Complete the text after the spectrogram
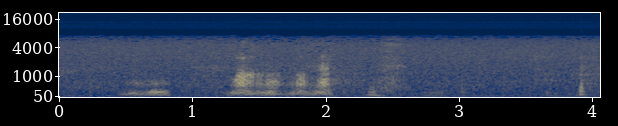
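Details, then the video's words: Two pet Siberian Huskies in a rough playful tussle on the heath: a burst of short, throaty growls and grunts in quick succession, then quieter huffs and a soft final snort. "Our Siberian Husky gang : Laika is pulled into a little playfull fight by Tikka"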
